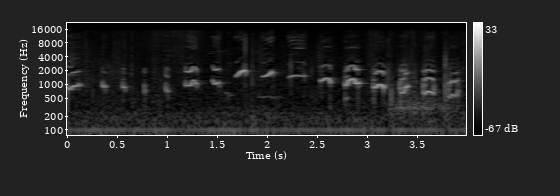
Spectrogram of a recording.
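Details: Miniature Dachshund puppies at three weeks old squealing in quick succession, short arched whines that grow louder and closer together, roughly four per second, a low hum in the room behind.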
